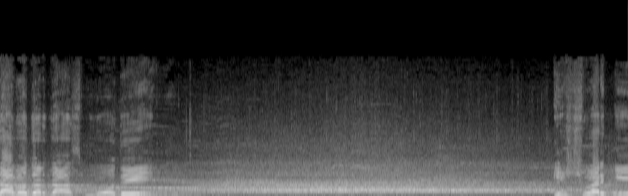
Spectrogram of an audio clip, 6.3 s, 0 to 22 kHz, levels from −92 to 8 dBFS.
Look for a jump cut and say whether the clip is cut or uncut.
uncut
